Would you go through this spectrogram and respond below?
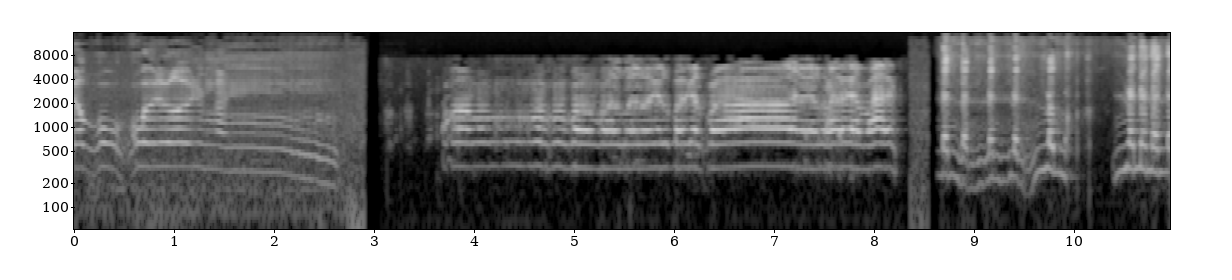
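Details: Cats claimed to speak English give a long falling meow, then a sustained, quavering, talk-like yowl, followed by quicker bending meows after a cut.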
